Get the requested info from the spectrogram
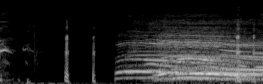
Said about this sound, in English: That effort got booed. So your official team of Around the NFL 2016 is the Minnesota Vikings.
